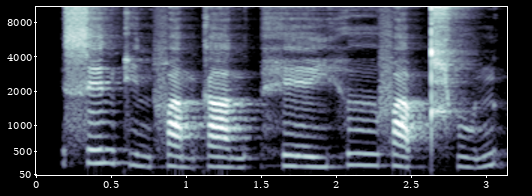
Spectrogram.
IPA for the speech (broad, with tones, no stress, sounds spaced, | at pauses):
s e˥˩ n k i˨˩ n f a˨˩ m k a˧ n | h eː˨˩ j h ɯː˧ f a˨˩ p̚ t͡ɕʰ u˩˦ n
